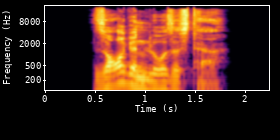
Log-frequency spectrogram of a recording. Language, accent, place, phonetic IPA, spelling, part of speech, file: German, Germany, Berlin, [ˈzɔʁɡn̩loːzəstɐ], sorgenlosester, adjective, De-sorgenlosester.ogg
- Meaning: inflection of sorgenlos: 1. strong/mixed nominative masculine singular superlative degree 2. strong genitive/dative feminine singular superlative degree 3. strong genitive plural superlative degree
